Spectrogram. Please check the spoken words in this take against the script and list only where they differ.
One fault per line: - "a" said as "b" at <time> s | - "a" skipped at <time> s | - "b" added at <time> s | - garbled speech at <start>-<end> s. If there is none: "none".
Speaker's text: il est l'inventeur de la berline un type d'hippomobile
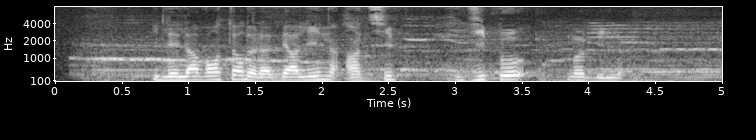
none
